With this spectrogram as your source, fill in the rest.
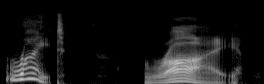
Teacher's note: The tongue does not touch anything in the mouth. It is slightly curled or bunched upward. Air flows freely through the central channel. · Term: Pure R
